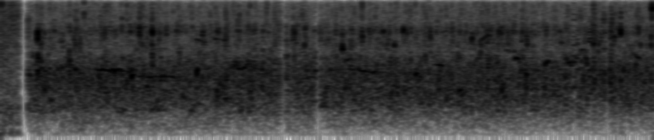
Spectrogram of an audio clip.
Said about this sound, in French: Ah, là, on est au bord de la rivière, là, quand même.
